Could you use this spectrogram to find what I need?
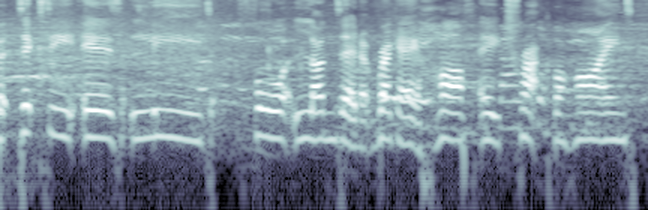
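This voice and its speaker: There is noticeable background noise behind this woman. Her pitch is fairly high, with ordinary pitch variation. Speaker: roller derby commentator. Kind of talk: live commentary. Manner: animated.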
